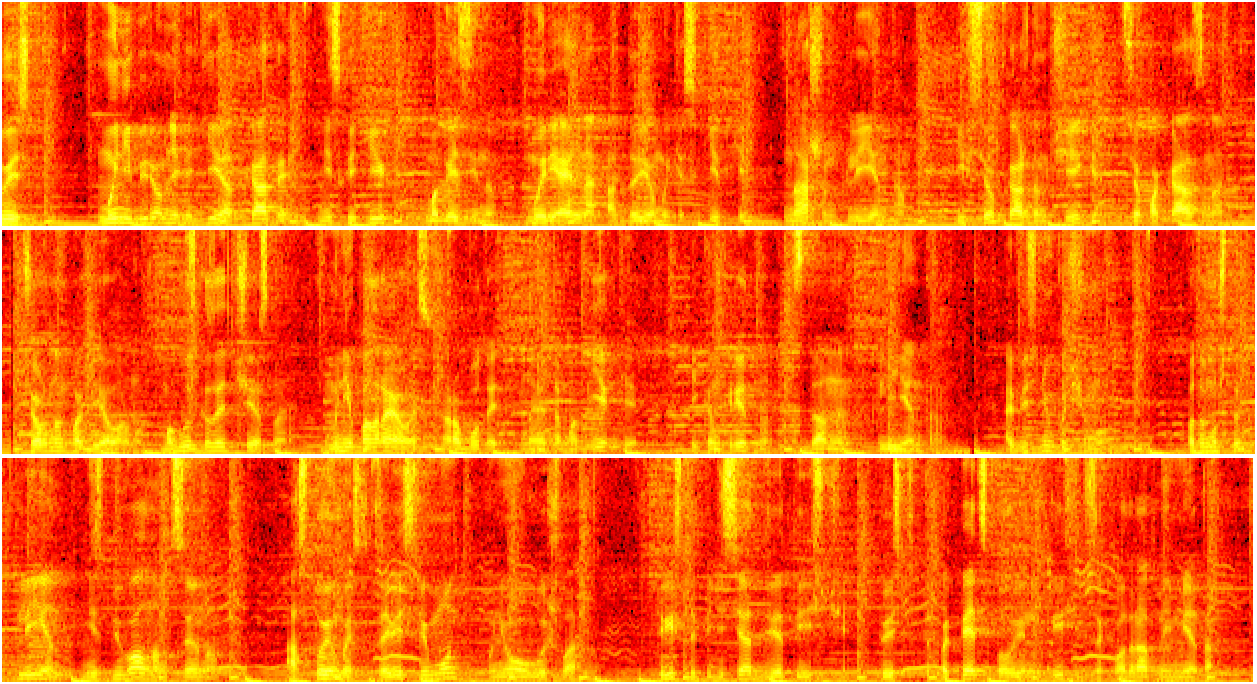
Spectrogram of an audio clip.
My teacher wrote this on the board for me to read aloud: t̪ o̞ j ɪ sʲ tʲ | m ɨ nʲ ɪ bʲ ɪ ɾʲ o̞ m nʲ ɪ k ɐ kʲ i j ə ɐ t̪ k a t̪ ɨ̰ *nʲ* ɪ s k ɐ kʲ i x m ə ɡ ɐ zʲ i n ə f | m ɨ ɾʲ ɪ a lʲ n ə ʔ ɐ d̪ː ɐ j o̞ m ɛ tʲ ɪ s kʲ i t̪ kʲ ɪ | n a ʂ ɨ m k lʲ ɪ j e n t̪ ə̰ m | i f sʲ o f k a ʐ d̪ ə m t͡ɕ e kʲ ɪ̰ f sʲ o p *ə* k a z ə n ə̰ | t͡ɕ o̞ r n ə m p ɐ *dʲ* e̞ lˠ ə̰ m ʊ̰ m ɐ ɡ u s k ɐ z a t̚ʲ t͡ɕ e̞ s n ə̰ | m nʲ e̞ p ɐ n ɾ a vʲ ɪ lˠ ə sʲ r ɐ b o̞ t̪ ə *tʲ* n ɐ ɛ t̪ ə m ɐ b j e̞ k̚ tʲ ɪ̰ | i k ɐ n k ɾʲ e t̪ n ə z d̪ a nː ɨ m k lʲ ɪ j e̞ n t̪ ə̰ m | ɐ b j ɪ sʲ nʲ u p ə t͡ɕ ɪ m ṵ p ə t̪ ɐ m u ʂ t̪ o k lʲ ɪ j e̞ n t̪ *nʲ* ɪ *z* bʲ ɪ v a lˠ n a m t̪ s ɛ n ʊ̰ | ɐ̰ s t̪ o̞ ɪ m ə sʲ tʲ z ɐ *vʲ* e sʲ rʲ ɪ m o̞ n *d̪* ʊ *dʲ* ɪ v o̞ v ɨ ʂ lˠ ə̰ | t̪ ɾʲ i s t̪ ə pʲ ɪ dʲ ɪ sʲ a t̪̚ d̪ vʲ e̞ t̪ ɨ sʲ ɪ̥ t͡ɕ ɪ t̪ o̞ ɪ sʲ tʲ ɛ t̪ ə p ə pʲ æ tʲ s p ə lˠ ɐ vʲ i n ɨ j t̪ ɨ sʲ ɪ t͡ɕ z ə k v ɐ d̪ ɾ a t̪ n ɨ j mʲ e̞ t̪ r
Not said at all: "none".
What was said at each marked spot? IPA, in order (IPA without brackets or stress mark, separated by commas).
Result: nʲ, ɐ, bʲ, tʲ, nʲ, z, vʲ, t̪, nʲ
